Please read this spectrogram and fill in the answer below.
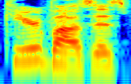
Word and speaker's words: Kiribati: Singapore of the Pacific Kira bass pronounced kir buzzes by locals is made up of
